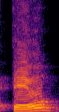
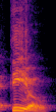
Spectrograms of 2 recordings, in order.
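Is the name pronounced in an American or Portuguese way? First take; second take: Portuguese; American. First: The name is said with a Portuguese pronunciation. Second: The name is said with an American-style pronunciation.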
